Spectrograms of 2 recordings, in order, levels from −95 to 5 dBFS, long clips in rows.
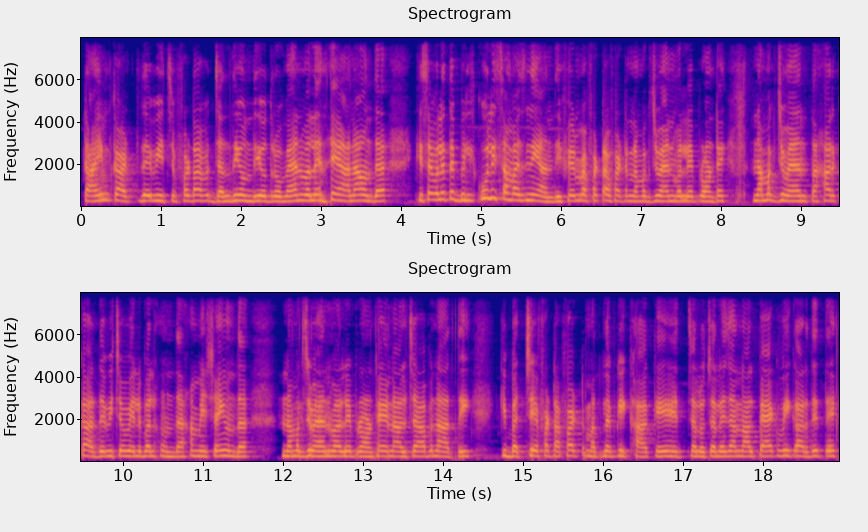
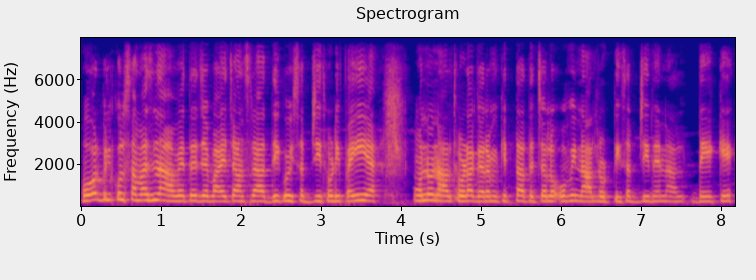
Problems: background sounds at intervals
